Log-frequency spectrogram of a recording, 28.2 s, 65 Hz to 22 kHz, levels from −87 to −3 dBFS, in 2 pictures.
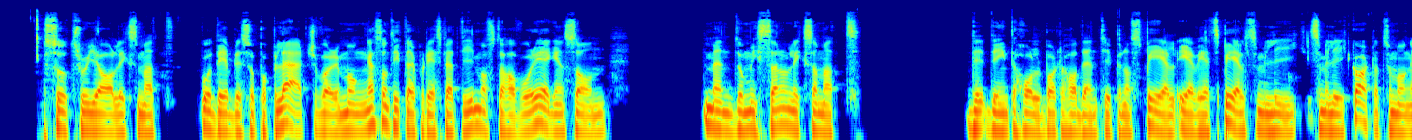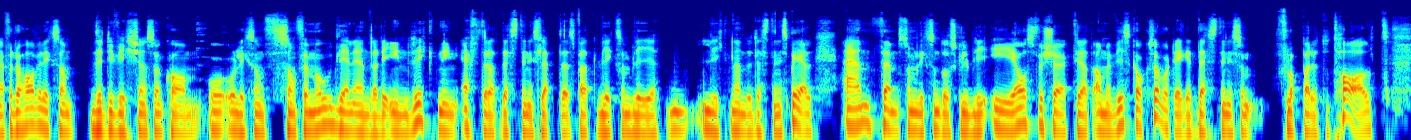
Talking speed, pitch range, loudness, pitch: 215 wpm, 95-110 Hz, -25 LUFS, 100 Hz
